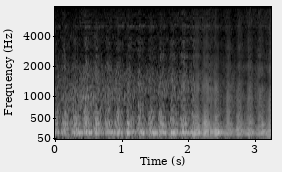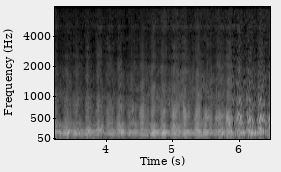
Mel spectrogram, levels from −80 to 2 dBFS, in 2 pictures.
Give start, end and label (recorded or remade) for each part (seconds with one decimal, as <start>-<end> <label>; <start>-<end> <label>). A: 0.0-2.1 recorded; 2.1-5.9 remade; 5.9-6.5 recorded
